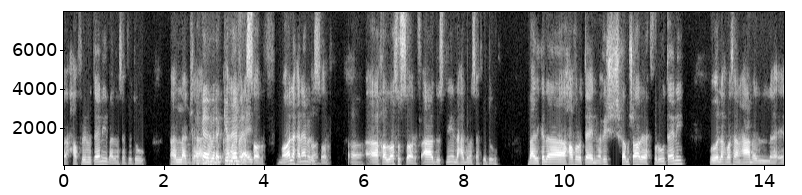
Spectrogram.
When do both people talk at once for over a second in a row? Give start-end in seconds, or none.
2.4-3.9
